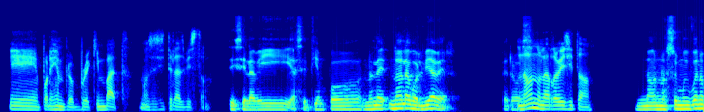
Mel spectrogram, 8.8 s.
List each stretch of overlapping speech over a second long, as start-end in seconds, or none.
none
